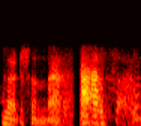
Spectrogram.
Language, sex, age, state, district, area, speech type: Maithili, female, 60+, Bihar, Samastipur, urban, conversation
